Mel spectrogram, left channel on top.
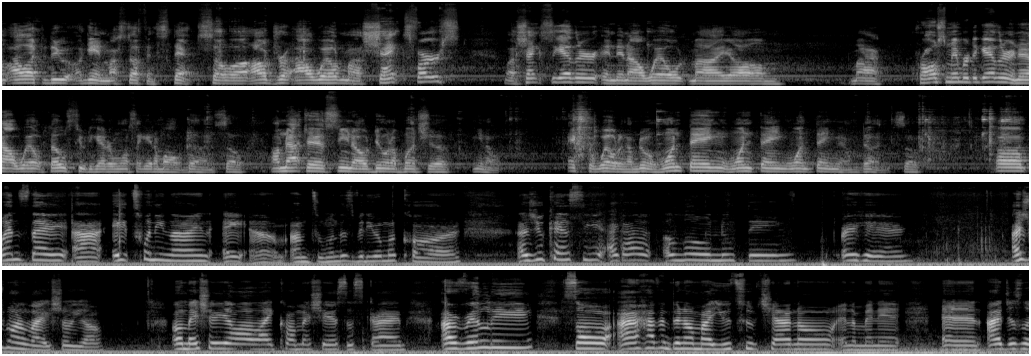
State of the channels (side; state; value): both; different; correlation 0.00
